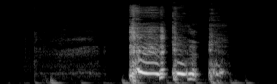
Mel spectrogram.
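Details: Adult woman whose illness has taken a worse turn gives a soft throat-clear, then three loud, harsh cough bursts in quick succession in a quiet room; cough.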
